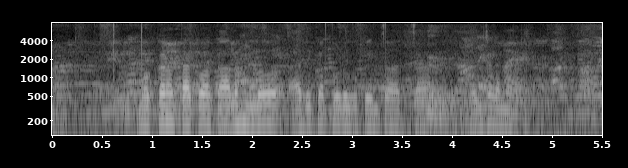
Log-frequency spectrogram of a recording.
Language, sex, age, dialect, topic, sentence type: Telugu, male, 18-24, Telangana, agriculture, question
